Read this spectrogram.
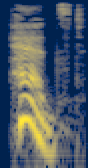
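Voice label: "hadst", British English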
